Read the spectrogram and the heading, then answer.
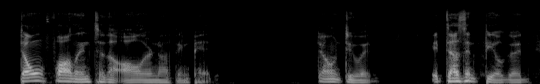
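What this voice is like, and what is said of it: Hoarse, fading voice. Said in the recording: “losing my voice”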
